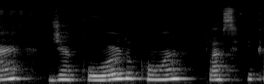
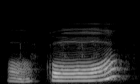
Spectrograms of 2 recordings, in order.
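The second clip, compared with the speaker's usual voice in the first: slow syllable demo; much slower than usual. Shown as a demonstration. Teacher to children sounding out a word slowly. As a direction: stretch each syllable of copo slowly. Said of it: "Ó, ficou copo".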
